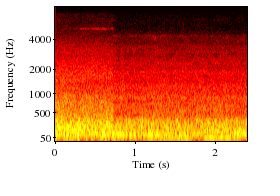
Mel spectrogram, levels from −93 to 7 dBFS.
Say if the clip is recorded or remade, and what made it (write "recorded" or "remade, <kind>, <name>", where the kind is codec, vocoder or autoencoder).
remade, vocoder, BigVGAN v2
